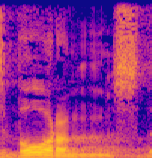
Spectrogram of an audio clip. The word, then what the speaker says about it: Worms: Actually, you know the word diet means like a synod, and in German the word worms is Worms. The W is pronounced like a V.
